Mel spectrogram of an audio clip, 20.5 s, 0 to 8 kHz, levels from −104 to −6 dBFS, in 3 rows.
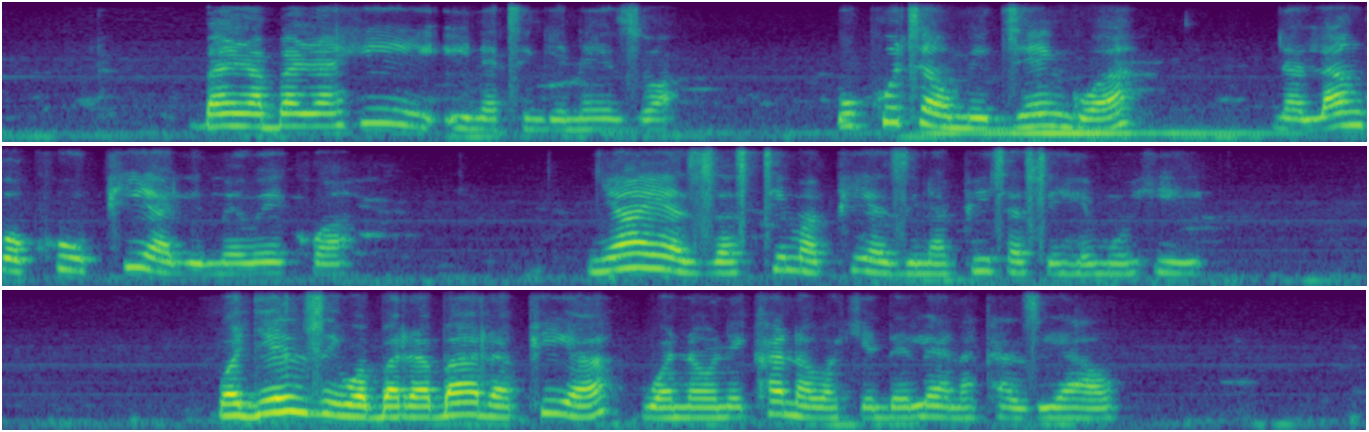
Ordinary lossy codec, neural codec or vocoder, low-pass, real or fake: Opus, 32 kbps; none; 7.2 kHz; real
